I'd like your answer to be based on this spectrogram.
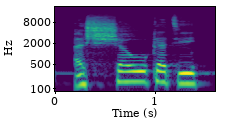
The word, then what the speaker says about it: الشوكة: اقرأ كلمة الشوكة، الشوكة، ولاحظ أن اللام هنا لام شمسية تكتب ولا تلفظ، وقد لونت بالرمادي إشارة من مصحف التجويد إلى كل حرف لا يلفظ.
